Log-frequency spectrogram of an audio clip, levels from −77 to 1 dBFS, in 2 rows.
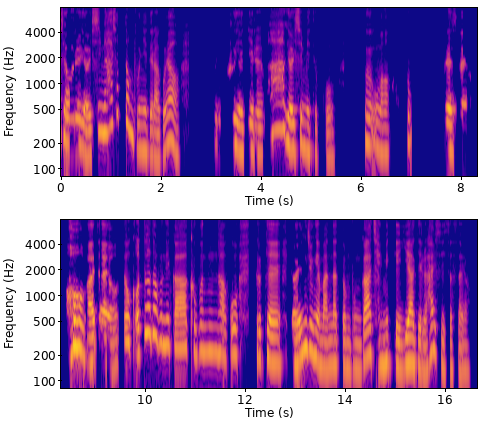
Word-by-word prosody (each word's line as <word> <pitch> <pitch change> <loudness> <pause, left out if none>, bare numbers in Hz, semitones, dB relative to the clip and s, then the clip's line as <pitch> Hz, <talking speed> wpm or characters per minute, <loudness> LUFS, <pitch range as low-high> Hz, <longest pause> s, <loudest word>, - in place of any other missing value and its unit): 재활을 195 -5 -1
열심히 265 - 0
하셨던 340 - -3
분이더라고요. 160 - -3 0.7
그 - - -14 0.3
그 190 -3 +1
얘기를 155 -1 -2 0.2
막 290 +1 -3
열심히 165 -2 +1
듣고. 135 -3 -12 0.6
그리고 190 -4 -3
막 155 -1 -6 0.3
독 210 - -6 0.6
그랬어요. - - +1 0.3
어 250 -2 +8
맞아요. 160 -3 +3
또 145 0 +4
그 - - -1
어떡하다 360 - +4
보니까 260 - +1
그분하고 215 -2 -3 0.3
그렇게 175 -3 +2 0.3
여행 180 +10 +4
중에 205 -7 +2
만났던 145 0 -3
분과 140 +9 +2
재밌게 155 -2 -3
이야기를 145 -2 +2
할 220 +7 0
수 185 - -11
있었어요. 130 -2 -8
170 Hz, 275 characters per minute, -23 LUFS, 150-220 Hz, 0.7 s, 어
